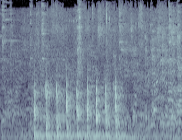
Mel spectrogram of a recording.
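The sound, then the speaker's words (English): A quick, steady run of about nine solid knocks on a door at a holiday party, evenly spaced, lasting under two seconds before stopping. “Hey Steve, can you get the door? You're closest.”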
